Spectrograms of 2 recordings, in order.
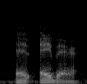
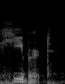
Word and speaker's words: Hebert: it's quite complex uh a bear hey bear a bear which is how that's pronounced sometimes is t-bob hebert still been in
